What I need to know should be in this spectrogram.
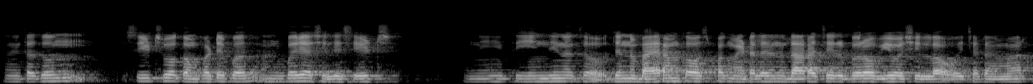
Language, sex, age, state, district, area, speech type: Goan Konkani, male, 18-30, Goa, Bardez, urban, spontaneous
